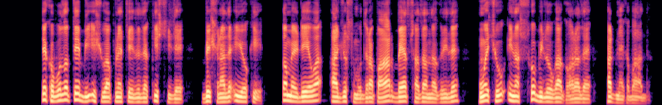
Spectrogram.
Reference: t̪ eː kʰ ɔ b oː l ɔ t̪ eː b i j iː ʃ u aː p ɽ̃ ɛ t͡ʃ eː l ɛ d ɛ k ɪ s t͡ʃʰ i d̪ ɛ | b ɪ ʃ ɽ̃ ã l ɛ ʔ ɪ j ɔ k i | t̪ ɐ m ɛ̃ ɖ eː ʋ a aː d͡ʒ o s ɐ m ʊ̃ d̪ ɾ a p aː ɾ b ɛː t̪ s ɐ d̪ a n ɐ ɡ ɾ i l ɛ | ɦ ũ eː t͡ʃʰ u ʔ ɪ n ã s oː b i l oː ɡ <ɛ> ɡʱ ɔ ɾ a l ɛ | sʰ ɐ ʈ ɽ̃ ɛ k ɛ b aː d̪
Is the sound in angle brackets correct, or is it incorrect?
incorrect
